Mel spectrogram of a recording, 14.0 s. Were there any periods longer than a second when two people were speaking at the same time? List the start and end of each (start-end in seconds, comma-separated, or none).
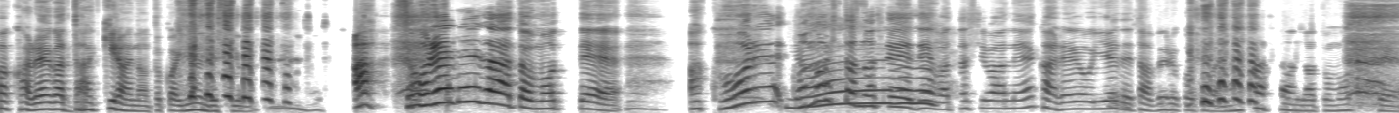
7.8-9.5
